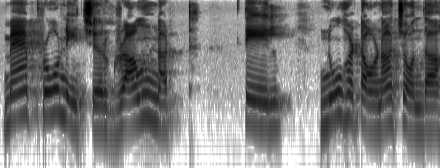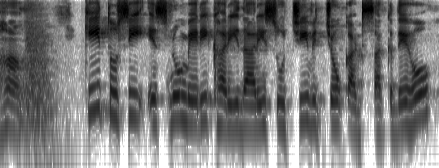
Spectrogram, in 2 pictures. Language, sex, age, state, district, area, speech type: Punjabi, female, 45-60, Punjab, Kapurthala, rural, read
